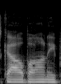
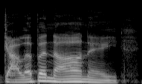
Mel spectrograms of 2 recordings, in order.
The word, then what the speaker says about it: Galbani: Like, the people can't pronounce Galbani properly, but they're adding so many syllables. It's like, if you were not adding syllables, fine. But it's like, you'll just hear somebody go, Galabanani, Galarimanabriani. And it's like, it doesn't even have a Z in it.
